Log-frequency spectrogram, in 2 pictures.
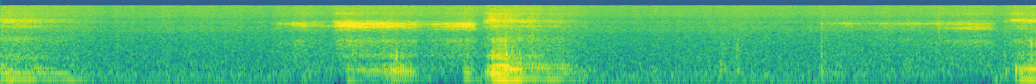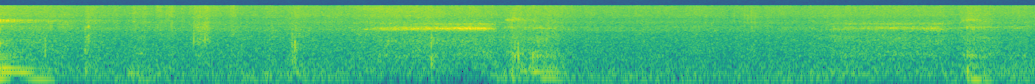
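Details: Bonnie, a sleeping dog, snoring: rough, rumbling snores recurring every few seconds with snorting breaths in between, in a quiet room.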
